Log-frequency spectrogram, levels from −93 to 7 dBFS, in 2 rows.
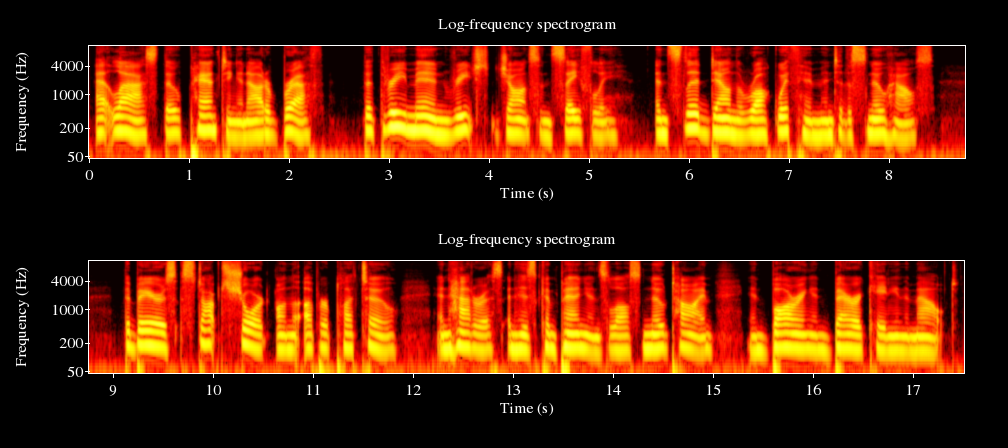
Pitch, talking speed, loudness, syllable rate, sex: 155 Hz, 160 wpm, -19 LUFS, 4.3 syllables/s, female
